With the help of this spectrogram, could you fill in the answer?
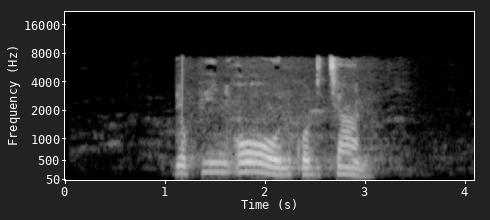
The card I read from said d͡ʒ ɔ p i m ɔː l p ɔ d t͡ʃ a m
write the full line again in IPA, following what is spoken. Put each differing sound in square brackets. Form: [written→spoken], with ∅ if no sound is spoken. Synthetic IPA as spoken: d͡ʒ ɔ p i [m→ɲ] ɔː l [p→k] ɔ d t͡ʃ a [m→n]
